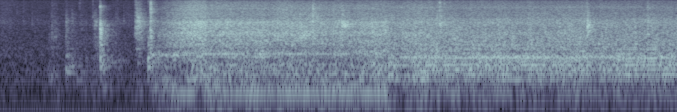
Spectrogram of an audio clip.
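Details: Beko tumble dryer test after replacing the broken drive belt that stopped the drum rotating: handling clatter, then steady even hum with light rhythmic tumble, no slipping or squeal; runs normally.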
